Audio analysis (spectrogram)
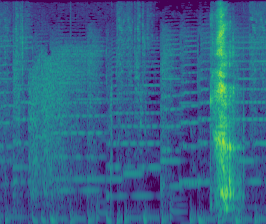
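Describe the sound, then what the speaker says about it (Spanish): A person hiccups once, loud and sharp, over the music and effects of the Mega Man X game playing in the background, following a busy stretch of game sounds. "Otra vez hipo."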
